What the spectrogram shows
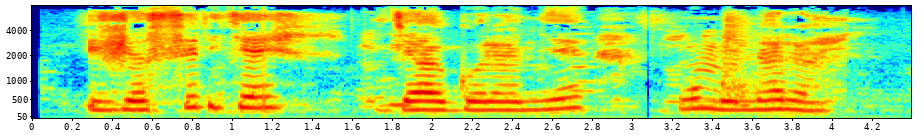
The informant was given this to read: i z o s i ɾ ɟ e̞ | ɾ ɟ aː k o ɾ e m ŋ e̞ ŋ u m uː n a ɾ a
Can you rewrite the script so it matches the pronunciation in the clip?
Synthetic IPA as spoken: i ʒ o s i ɾ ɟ e̞ | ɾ ɟ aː ɡ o ɾ a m ɲ e̞ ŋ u m u n a ɾ a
